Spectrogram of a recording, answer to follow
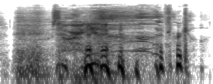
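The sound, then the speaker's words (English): A tired woman gives a long, breathy yawn with a wavering voiced groan running through it, fairly loud, trailing off into a few short exhaled breaths at the end. “She's a tired, human. She yawns.”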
